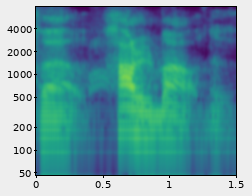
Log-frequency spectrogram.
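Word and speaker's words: עלמה: We will see the meaning of halma. Halma. This is the way to pronounce halma.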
